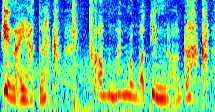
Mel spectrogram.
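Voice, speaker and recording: A woman's voice: sits high, expressive, measured pace, background noise. An actress playing a distressed, pleading captive woman in a Philippine radio drama, emotive and exclamatory, with a Filipino accent. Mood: tense, determined.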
